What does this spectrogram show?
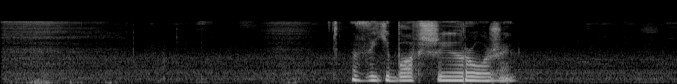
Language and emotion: Russian, angry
